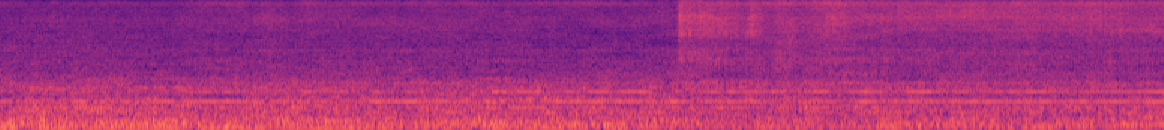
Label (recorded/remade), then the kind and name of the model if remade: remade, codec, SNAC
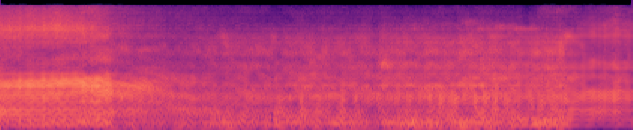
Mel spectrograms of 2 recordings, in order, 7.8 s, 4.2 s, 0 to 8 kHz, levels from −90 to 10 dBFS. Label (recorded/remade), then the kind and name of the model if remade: remade, vocoder, Vocos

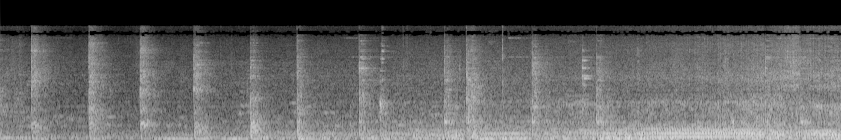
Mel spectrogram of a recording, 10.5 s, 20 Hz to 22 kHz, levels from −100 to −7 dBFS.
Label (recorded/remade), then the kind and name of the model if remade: recorded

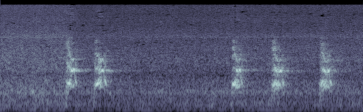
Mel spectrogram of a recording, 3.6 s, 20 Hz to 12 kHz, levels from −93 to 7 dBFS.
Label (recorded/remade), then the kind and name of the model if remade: recorded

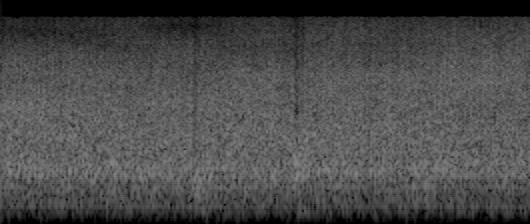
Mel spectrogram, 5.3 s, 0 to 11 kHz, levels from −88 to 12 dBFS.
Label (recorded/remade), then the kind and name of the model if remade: remade, vocoder, Vocos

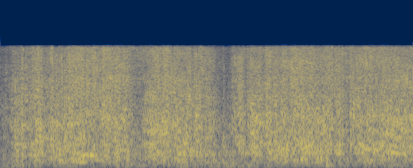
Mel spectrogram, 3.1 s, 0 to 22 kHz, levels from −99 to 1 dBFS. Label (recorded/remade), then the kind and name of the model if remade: remade, vocoder, BigVGAN v2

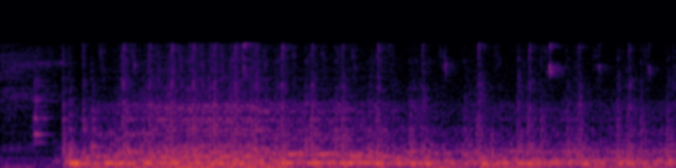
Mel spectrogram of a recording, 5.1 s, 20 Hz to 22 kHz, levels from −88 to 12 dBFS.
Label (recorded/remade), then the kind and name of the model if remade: recorded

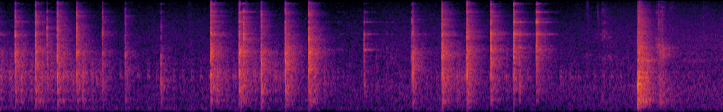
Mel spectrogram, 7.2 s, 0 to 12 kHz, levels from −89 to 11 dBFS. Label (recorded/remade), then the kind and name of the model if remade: recorded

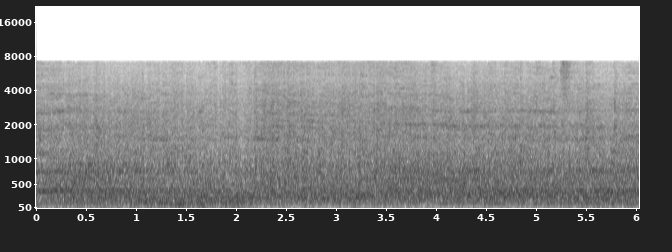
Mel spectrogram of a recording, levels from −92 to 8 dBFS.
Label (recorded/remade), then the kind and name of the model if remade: remade, vocoder, Vocos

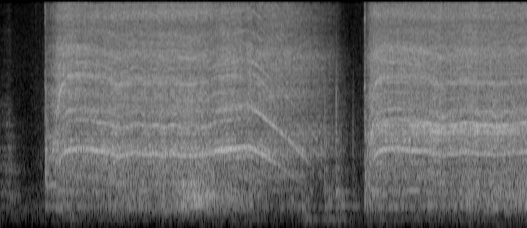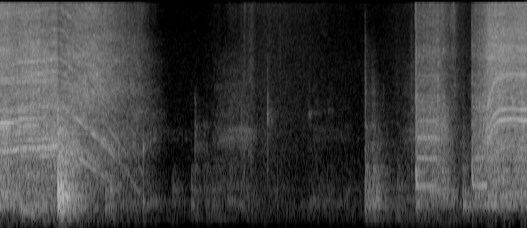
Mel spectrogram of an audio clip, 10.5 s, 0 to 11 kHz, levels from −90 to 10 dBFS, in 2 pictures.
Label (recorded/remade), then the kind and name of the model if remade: remade, vocoder, Vocos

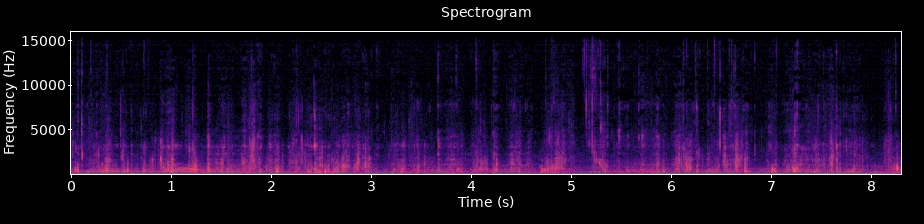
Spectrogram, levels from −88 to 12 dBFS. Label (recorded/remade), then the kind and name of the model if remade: remade, vocoder, BigVGAN v2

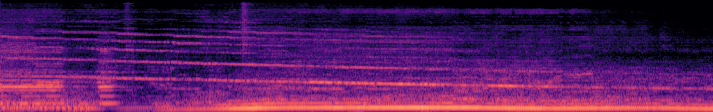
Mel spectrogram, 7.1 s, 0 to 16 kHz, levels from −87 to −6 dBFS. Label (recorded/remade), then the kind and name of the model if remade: remade, codec, SNAC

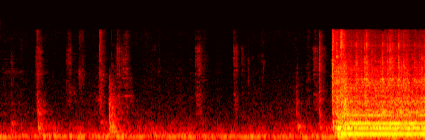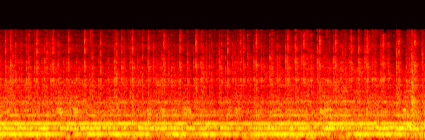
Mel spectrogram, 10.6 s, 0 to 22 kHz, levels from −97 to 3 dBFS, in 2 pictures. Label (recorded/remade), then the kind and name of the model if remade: recorded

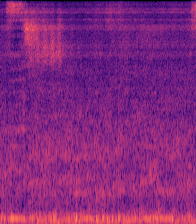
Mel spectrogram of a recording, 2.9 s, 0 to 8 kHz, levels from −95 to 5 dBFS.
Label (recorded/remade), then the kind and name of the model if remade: remade, codec, SNAC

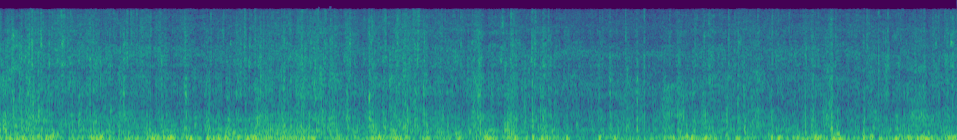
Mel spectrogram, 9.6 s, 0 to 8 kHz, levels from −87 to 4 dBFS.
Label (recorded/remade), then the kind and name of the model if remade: remade, vocoder, Vocos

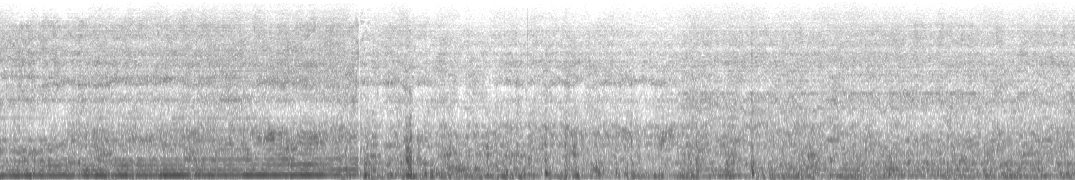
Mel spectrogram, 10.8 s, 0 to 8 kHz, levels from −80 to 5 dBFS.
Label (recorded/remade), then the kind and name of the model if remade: remade, codec, SNAC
